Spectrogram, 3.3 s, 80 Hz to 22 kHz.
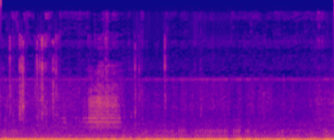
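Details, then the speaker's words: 2007 Mazda driving and shifting gears: heavy droning low rumble and rattling vibration in cabin, caused by a failed engine mount; fix is replacing the mount. "so this is the reason why this car is rattling noise just very easy to replace engine mount"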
